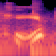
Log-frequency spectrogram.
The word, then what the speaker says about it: Cay: going into the Caribbean key and yes Cay is pronounced key for this uh who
